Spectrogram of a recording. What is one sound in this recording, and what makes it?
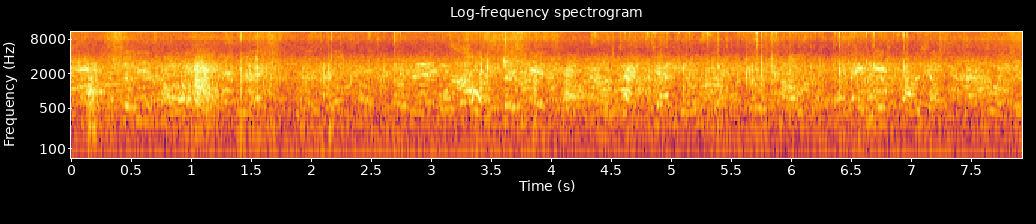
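A paper bag rustles and crinkles as a hand rummages inside.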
